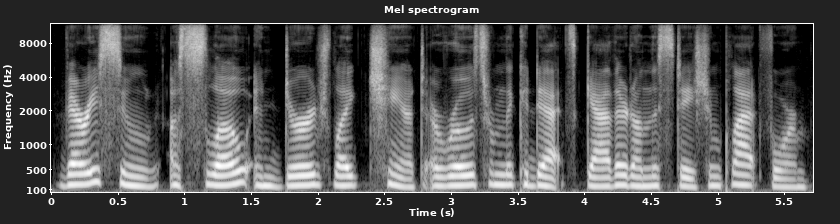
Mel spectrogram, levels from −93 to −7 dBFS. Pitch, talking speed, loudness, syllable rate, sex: 190 Hz, 180 wpm, -16 LUFS, 4.8 syllables/s, female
